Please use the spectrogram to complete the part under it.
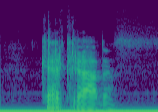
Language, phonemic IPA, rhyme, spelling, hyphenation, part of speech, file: Dutch, /ˈkɛrkˌraː.də/, -ɛrkraːdə, Kerkrade, Kerk‧ra‧de, proper noun, Nl-Kerkrade.ogg
- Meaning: a city and municipality of Limburg, Netherlands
